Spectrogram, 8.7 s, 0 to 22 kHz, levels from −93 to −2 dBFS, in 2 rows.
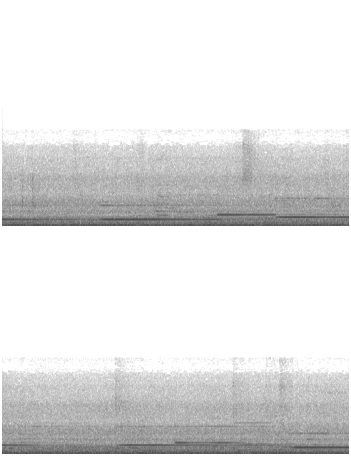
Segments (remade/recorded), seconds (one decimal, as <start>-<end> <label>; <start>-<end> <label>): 0.0-8.7 recorded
